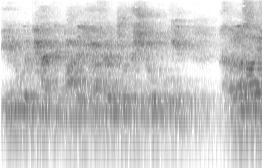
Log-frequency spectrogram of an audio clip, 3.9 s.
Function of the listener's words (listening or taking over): taking over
